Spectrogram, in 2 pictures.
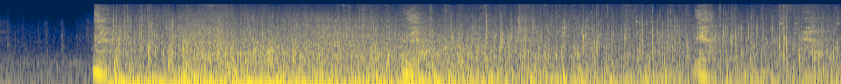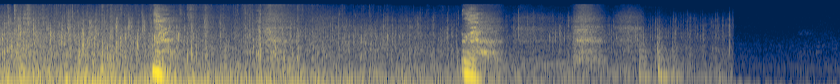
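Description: A deep rumbling roar rolls on and slowly fades.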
